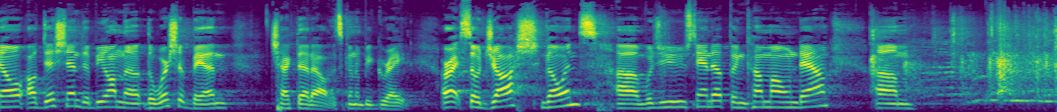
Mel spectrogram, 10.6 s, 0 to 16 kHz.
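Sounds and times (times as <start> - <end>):
speech: 0.0 - 9.6
audience clapping: 8.7 - 10.5.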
